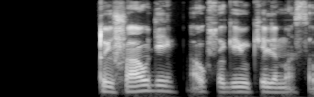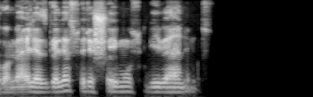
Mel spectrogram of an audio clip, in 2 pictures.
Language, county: Lithuanian, Alytus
